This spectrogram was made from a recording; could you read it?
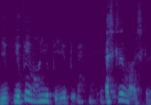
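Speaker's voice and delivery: high-pitched, creepy-uncle coaxing voice.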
